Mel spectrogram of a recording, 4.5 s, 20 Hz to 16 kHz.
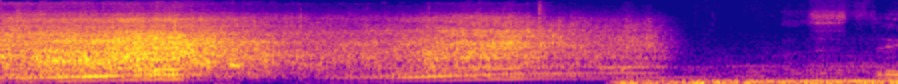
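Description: Audi RS3 Quattro powering along a snow-covered rally course, its engine revving loudly up through rising pitch sweeps before the throttle drops off and a quieter rumble remains, close and without talk.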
